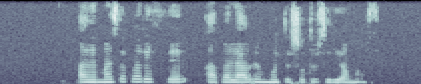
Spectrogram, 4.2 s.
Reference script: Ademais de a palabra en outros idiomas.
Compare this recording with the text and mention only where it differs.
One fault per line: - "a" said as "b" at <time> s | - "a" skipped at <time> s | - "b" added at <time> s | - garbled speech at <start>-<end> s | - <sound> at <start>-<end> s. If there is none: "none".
- "aparecer" added at 1.3 s
- "moitos" added at 2.7 s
